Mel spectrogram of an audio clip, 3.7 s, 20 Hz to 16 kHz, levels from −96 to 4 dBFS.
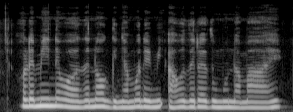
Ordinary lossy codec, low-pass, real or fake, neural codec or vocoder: none; 14.4 kHz; real; none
